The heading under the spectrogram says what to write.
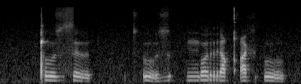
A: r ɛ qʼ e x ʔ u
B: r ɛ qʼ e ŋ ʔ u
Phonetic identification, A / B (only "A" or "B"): A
